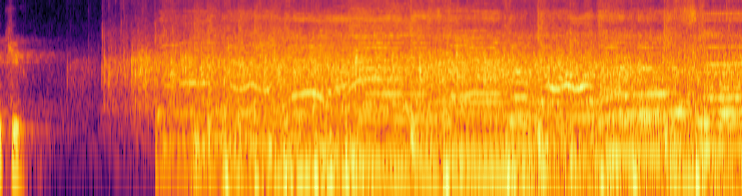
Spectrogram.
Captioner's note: audience applauding; upbeat music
